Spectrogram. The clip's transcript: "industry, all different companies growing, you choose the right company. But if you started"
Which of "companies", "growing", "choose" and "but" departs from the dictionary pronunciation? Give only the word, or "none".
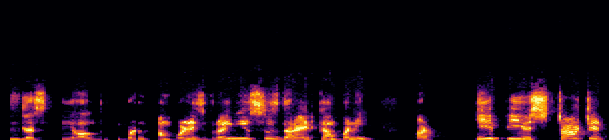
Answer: choose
